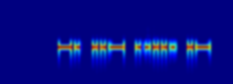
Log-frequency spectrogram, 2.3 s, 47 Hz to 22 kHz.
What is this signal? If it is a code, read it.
Morse code, heard as a keyed tone, about 28 wpm, 700 Hz. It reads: NU5A
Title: K1USN SST QSO Practice - 28wpm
